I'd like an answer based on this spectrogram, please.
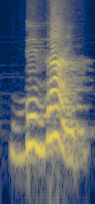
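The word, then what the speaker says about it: design: Next क्या लिखा है, DISIGN, डिजाइन। क्या लिखेंगे, डिजाइन। जी का साउंड नहीं आएगा, जी साइलेंट है।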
